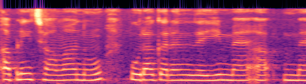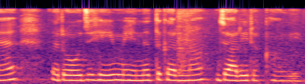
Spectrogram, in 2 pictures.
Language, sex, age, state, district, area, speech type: Punjabi, female, 18-30, Punjab, Mohali, rural, spontaneous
